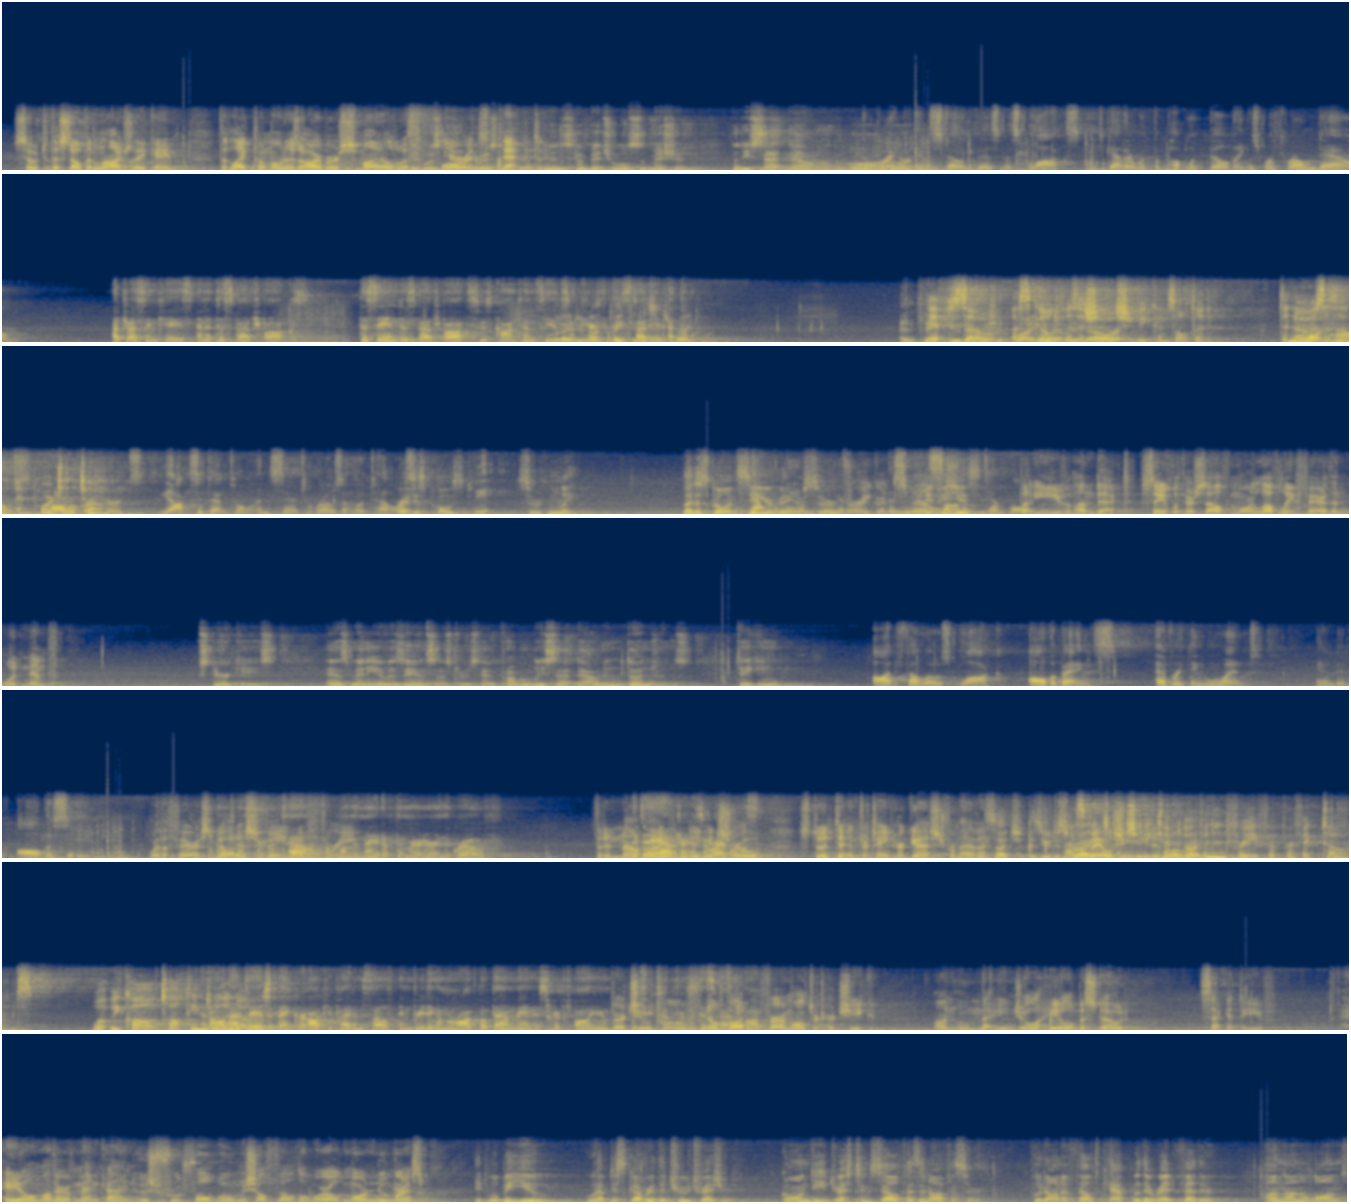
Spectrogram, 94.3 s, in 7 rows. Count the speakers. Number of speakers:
6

